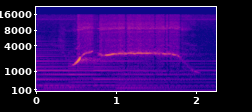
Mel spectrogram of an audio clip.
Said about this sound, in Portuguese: Alguns pais ensinam seus filhos pelos assovios.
